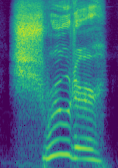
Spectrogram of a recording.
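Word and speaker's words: Schröder: been telling my friends shrewder is neuter I said it Rhymes Sher is neuter I'll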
